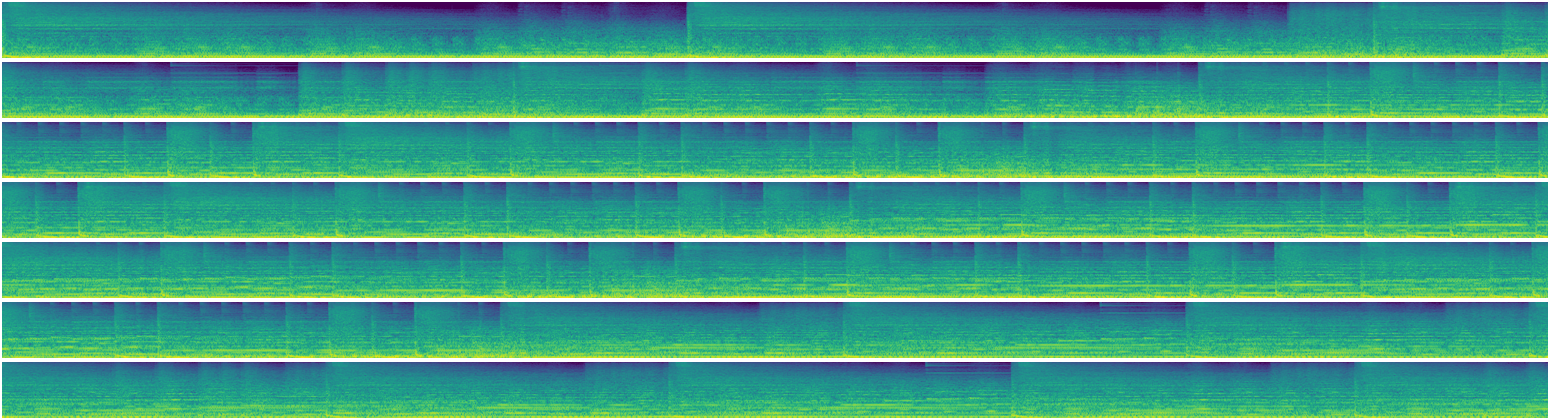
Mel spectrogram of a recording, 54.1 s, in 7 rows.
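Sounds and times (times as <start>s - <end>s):
looped battle music: 0.0s - 54.1s.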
